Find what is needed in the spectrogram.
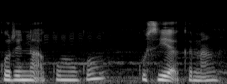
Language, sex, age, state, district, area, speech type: Santali, female, 18-30, Jharkhand, Bokaro, rural, spontaneous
